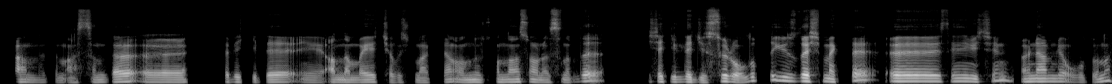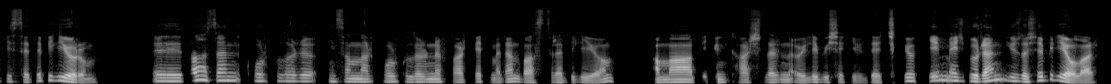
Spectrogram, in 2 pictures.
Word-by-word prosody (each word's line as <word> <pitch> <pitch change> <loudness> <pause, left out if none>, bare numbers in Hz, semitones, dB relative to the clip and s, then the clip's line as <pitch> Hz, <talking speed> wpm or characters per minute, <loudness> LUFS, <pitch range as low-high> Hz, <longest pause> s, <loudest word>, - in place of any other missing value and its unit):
Anladım. 105 -4 -7
Aslında, 110 +5 0
eee, 110 0 0 0.4
tabii 110 0 -5
ki 110 - -13
de, 110 0 +1
iii, 100 -1 -9
anlamaya 105 +1 -1
çalışmaktan 100 +2 -9
onun 110 0 -2
ondan 115 +1 -1
sonrasında 110 -2 -5
da 80 - +1 0.4
bir - - -13
şekilde 120 -2 0
cesur 105 +7 +1
olup 120 - +1
da - - +1
yüzleşmek 150 - +5
de, - - +1
eee, 145 0 +8
senin 145 +1 -1
için 170 +8 -3
önemli 135 +1 +1
olduğunu 110 +9 -6
hissedebiliyorum. 135 - +2 0.5
Eee, 150 0 +2
bazen 185 -2 +2
korkuları 150 -2 -4
insanlar 135 -1 -2
korkularını 125 -1 -2
fark 110 0 -3
etmeden 125 +3 -3
bastırabiliyor. 105 +3 -3 0.4
Ama 115 +2 +4
bir - - -13
gün 115 0 -4
karşılarına 110 0 -4
öyle 105 +3 -2
bir 110 - -5
şekilde 95 -3 -5
çıkıyor 160 +9 -2
ki - - +3
mecburen 170 -1 +4
yüzleşabiliyorlar. 155 - +4
120 Hz, 120 wpm, -25 LUFS, 105-145 Hz, 0.5 s, eee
